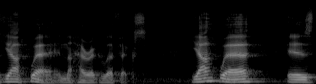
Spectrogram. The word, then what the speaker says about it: Yahweh: by Jews today but they pronounced it Yahweh if you know Hebrew you're confused because there's no W sound now but there was then so what are the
